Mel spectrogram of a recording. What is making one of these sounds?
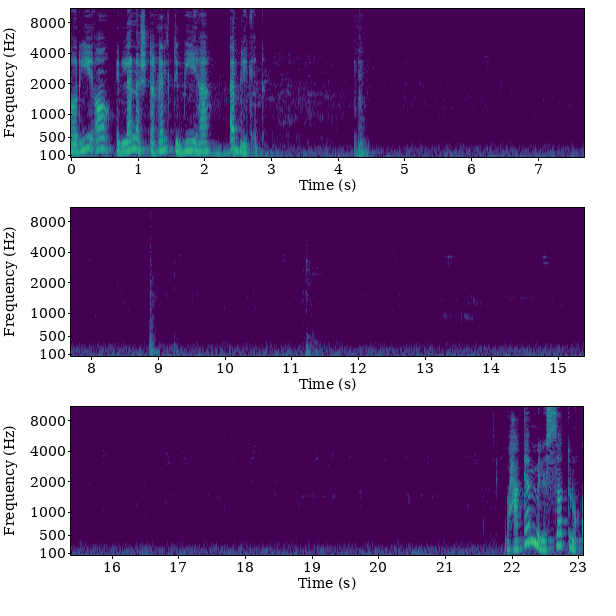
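A crochet hook softly works through yarn.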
